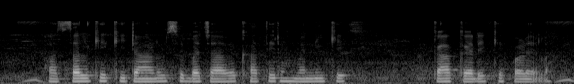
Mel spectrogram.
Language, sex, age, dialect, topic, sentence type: Bhojpuri, male, 18-24, Western, agriculture, question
